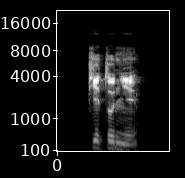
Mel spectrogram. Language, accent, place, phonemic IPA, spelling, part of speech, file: French, France, Lyon, /pje.tɔ.nje/, piétonnier, adjective / noun, LL-Q150 (fra)-piétonnier.wav
- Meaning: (adjective) pedestrianized, pedestrianised; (noun) pedestrian precinct, pedestrian zone, pedestrian area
